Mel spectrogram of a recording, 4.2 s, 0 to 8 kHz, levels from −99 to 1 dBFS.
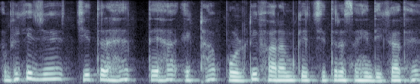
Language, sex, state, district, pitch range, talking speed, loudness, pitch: Hindi, male, Chhattisgarh, Raigarh, 145-170 Hz, 215 wpm, -15 LUFS, 155 Hz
